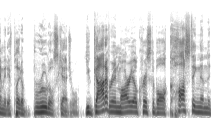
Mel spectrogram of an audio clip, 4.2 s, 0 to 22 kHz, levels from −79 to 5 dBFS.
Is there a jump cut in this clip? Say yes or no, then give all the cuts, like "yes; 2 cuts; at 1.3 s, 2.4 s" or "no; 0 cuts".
yes; 2 cuts; at 1.6 s, 2.2 s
